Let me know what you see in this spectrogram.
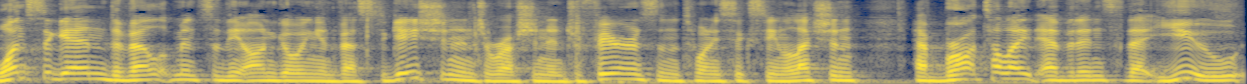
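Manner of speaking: normal talking voice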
